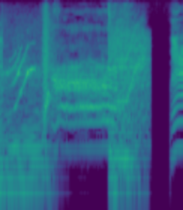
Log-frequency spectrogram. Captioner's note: yelling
